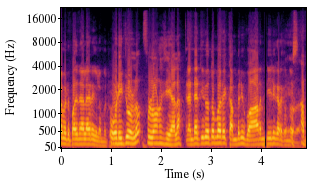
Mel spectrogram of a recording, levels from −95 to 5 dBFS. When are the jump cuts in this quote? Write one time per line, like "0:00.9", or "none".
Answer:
none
